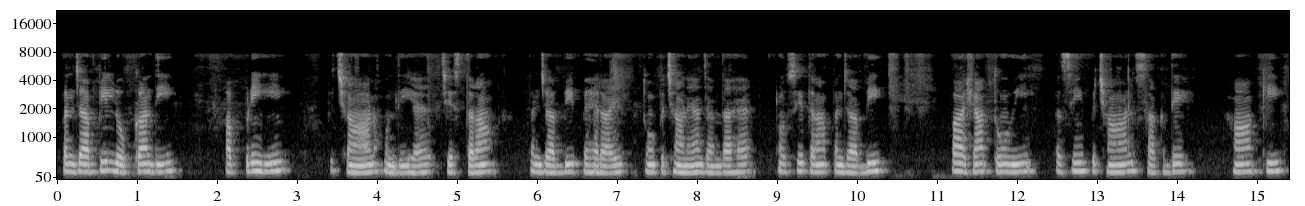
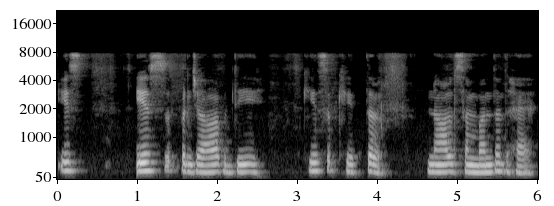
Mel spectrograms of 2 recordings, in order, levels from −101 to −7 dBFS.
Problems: background sounds at intervals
